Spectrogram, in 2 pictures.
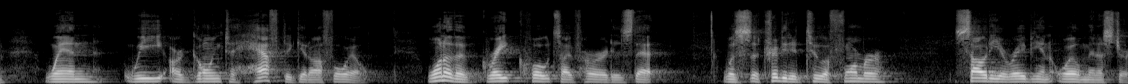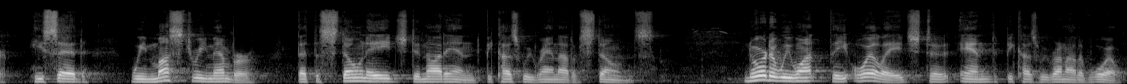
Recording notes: This program was recorded in front of a live audience at the Commonwealth Club of California on March 29, 2010.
